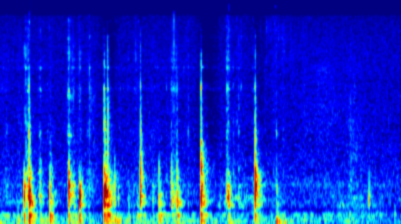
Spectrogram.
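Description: A loose brass-finish metal door knob on a white panel door is held by the fingertips and jiggled, giving eleven quiet, short, mid-pitched rattling clicks. The clicks come in an uneven rhythm and fade out over the last couple of seconds.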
